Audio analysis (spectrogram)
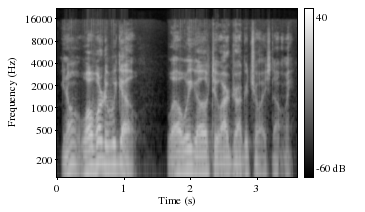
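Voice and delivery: usual speaking voice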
